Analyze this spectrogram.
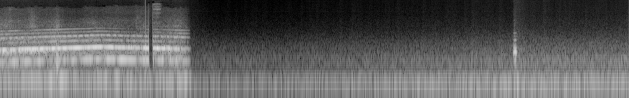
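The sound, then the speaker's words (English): An air raid siren sounding over Israeli cities such as Tel Aviv and Jerusalem wails loudly and steadily for about two seconds with strong harmonic tones, then cuts off, leaving a low background rumble and one brief knock. “Air raid sirens are sounding over Israeli cities, including Tel Aviv and Jerusalem, and the booms of missiles being shot down have been heard.”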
